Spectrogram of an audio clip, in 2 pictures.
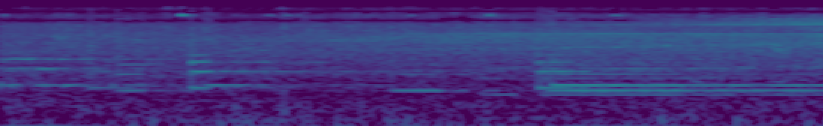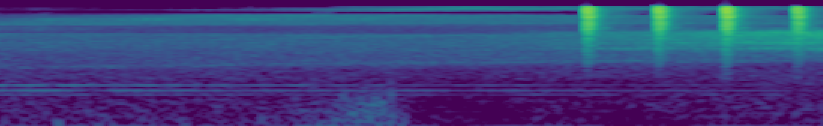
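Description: Quiet background music of soft sustained notes over a low rumble, with a few sharp ticks near the end as a beat comes in.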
